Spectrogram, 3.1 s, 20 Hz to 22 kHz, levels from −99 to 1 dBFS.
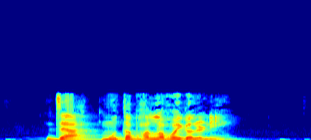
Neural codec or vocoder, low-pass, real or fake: none; 7.2 kHz; real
